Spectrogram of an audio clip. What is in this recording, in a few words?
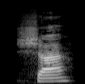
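"ŝa", esperanto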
